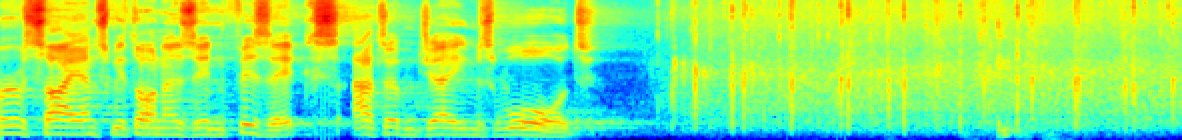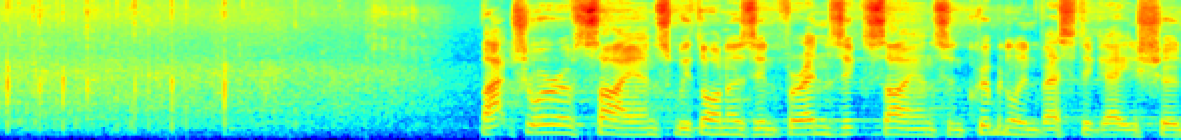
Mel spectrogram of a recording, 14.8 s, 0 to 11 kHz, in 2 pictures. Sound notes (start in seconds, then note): 4.0 applause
